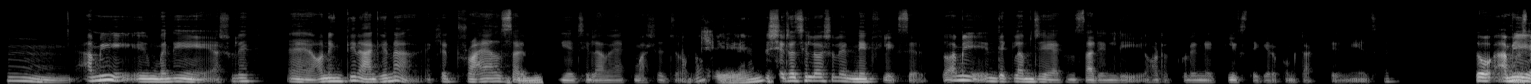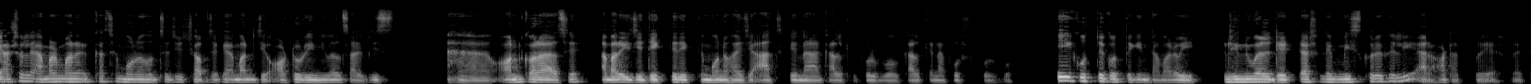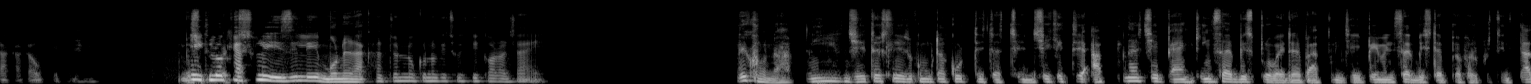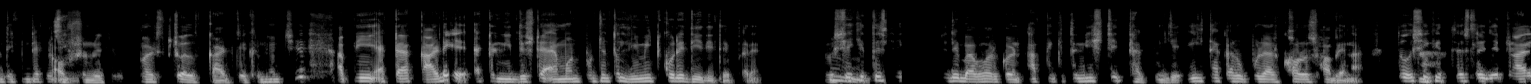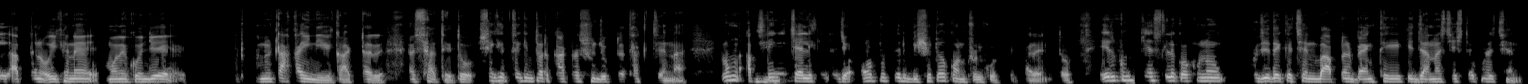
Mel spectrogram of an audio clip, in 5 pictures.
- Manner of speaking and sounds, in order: static; lip smack; distorted speech; unintelligible speech; other background noise; tapping
- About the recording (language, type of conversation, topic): Bengali, advice, আমি কীভাবে ডিজিটাল সাবস্ক্রিপশন ও ফাইল কমিয়ে আমার দৈনন্দিন জীবনকে আরও সহজ করতে পারি?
